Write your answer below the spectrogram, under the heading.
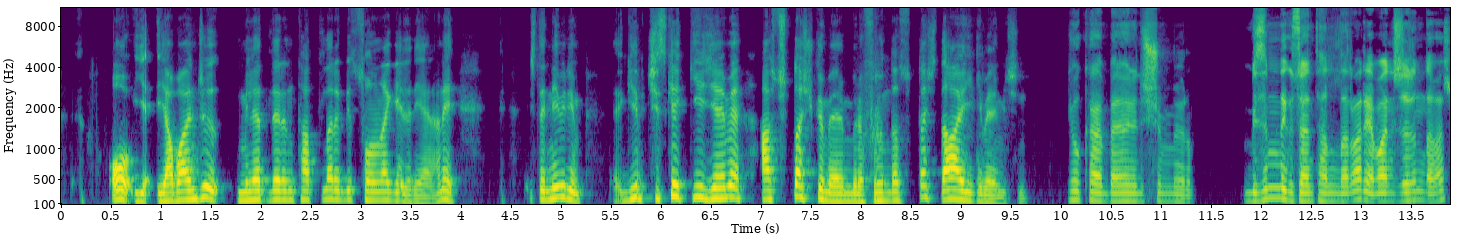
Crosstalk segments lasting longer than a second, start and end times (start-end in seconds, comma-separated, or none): none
